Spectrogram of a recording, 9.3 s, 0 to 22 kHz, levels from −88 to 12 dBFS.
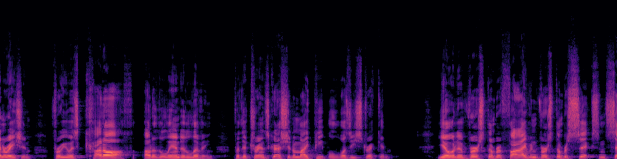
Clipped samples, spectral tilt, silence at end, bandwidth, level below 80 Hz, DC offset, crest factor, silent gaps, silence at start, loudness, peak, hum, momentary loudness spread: under 0.1%; -3 dB/octave; 0 s; 15.5 kHz; -80 dBFS; under 0.1%; 20 dB; 6.09-6.20 s; 0 s; -27 LUFS; -8 dBFS; none; 13 LU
